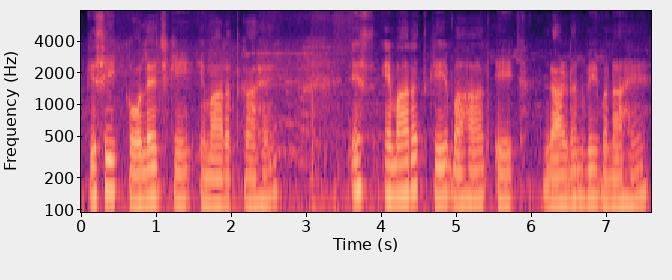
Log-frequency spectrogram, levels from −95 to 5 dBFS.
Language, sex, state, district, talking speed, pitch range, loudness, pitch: Hindi, male, Rajasthan, Jaipur, 120 wpm, 110-130 Hz, -17 LUFS, 115 Hz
